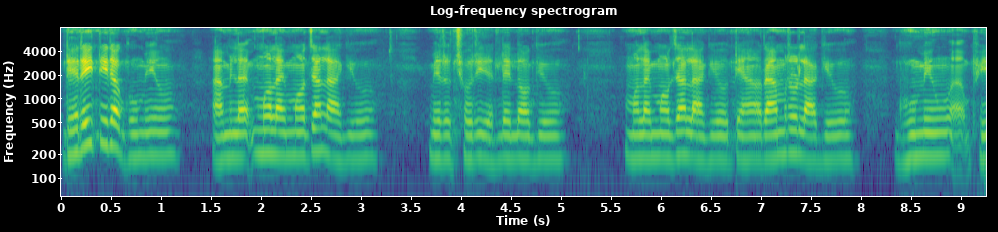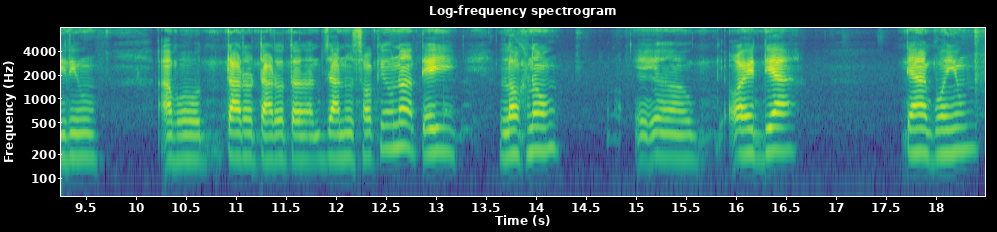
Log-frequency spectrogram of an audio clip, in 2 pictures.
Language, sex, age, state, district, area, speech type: Nepali, female, 60+, West Bengal, Kalimpong, rural, spontaneous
